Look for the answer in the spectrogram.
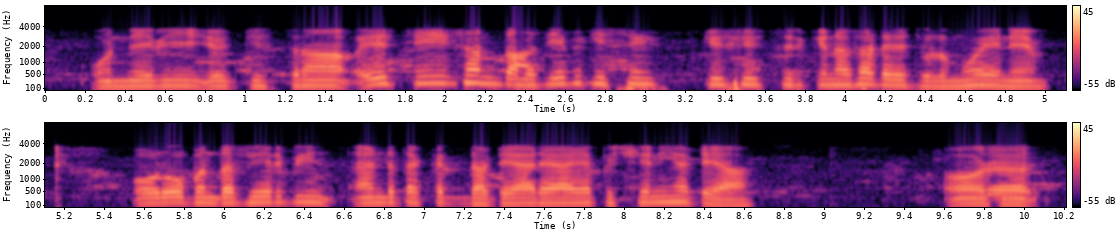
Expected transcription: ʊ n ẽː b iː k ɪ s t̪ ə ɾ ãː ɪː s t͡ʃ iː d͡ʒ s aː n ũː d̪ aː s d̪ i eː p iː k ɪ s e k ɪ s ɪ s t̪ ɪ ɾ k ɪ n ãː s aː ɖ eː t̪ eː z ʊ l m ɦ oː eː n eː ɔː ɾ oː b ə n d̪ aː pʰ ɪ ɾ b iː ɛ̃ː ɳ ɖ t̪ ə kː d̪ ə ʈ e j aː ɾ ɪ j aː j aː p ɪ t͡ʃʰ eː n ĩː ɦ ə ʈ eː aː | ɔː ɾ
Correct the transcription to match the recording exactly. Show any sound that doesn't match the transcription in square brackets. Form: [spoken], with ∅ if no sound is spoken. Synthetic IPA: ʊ n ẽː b iː k ɪ s t̪ ə ɾ ãː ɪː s t͡ʃ iː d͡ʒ s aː n ũː d̪ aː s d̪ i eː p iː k ɪ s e k ɪ s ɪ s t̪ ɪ ɾ k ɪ n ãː s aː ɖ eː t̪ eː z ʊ l m ɦ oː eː n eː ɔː ɾ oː b ə n d̪ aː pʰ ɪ ɾ b iː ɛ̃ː ɳ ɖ t̪ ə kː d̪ ə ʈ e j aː ɾ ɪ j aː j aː p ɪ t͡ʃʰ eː n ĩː ɦ ə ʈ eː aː | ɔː ɾ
